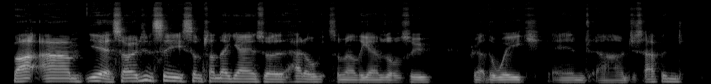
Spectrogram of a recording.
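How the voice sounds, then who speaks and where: A man with an Australian accent speaks very fast in a bright, sharp tone at medium pitch. His pitch varies in an ordinary way, and the recording is very clean with a silent background. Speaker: fantasy football YouTuber. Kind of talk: casual video review.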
